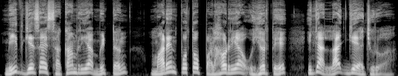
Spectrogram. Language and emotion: Santali, disgusted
